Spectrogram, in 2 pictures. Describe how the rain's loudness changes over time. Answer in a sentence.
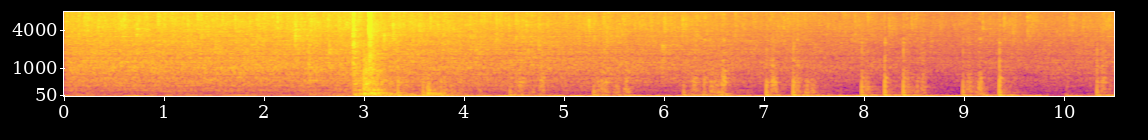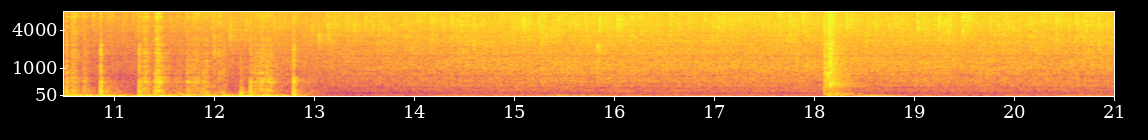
The volume of the rain goes down, then up.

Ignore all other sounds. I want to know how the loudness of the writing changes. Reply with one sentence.
The volume of the writing goes up.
